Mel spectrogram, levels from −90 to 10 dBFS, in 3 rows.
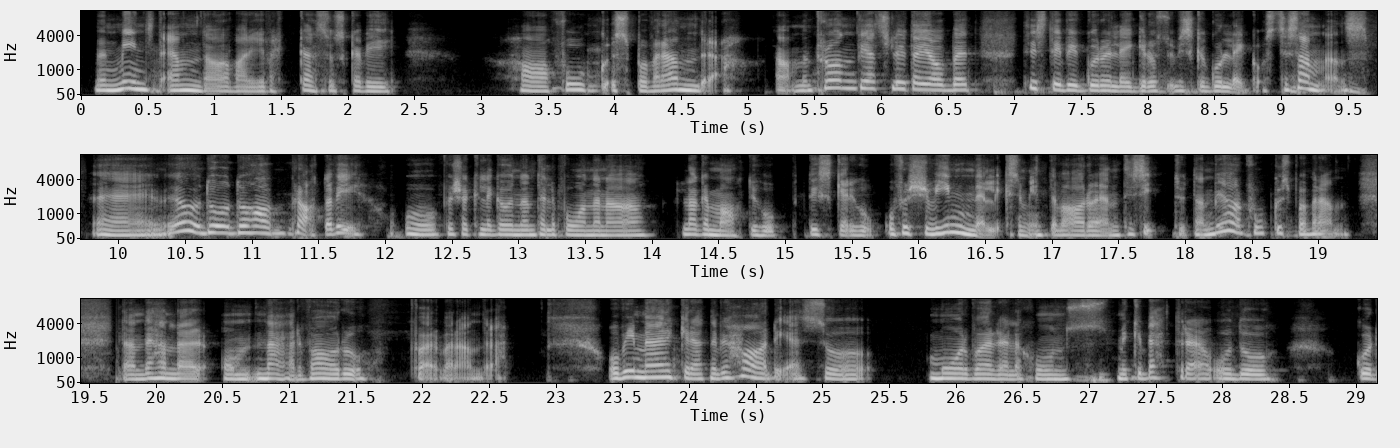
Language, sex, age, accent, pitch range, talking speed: Swedish, female, 30-49, native, 175-205 Hz, 180 wpm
